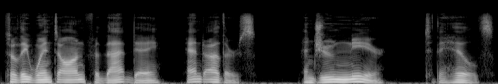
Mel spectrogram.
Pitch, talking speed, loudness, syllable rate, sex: 100 Hz, 180 wpm, -18 LUFS, 4.1 syllables/s, male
